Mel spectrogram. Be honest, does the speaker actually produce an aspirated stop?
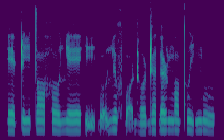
yes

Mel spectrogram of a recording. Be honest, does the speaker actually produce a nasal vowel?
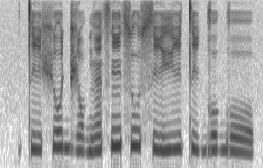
yes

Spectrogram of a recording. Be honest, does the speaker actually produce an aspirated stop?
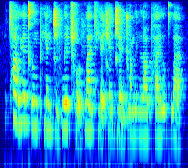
yes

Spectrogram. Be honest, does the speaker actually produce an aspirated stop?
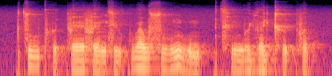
yes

